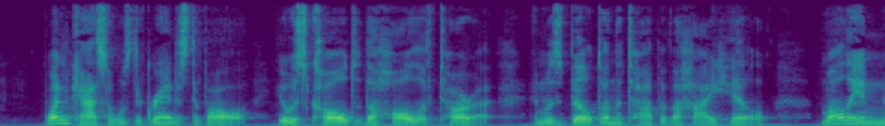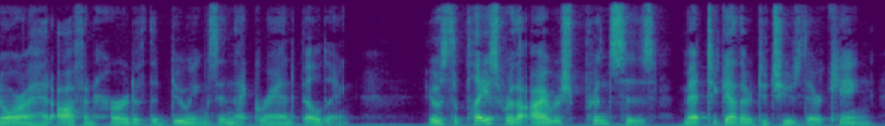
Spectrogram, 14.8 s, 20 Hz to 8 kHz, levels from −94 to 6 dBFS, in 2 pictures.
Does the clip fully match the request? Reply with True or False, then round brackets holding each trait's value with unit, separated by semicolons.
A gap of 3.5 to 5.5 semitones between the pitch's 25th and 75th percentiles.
True (4.0 semitones)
